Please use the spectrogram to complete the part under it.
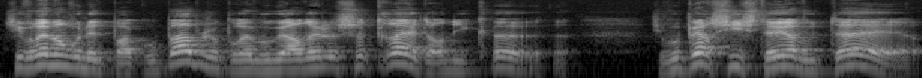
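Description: A man voicing a severe police commissioner who questions a suspect sharply and loudly. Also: on the high side, animated, normal speed, voice pushed up. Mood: pressing. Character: stern, probing male police commissioner.

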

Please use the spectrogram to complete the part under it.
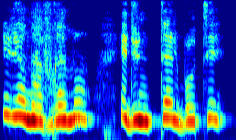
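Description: Woman putting on a little girl voice, storybook, polite and curious, high and a bit whiny. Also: big pitch swings, moderate pace. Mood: eager. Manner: polite, eager, a little plaintive.

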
